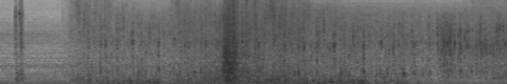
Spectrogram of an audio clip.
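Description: A large plant's tendrils rustle and creak as they writhe.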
